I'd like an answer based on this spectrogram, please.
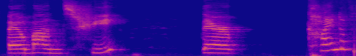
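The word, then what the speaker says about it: Baobhan sith: So the creatures in that story are also from Celtic mythology, and I believe it's pronounced Beobanshi.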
